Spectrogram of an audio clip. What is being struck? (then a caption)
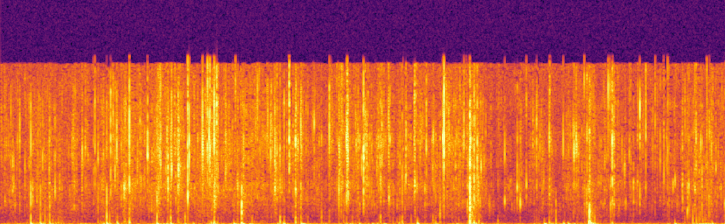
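Foil tea pouch. A green foil tea pouch is held close to the microphone while its base is squeezed and crinkled with long painted nails. The result is a quiet, continuous crackling rustle broken by irregular sharp ticks and a few louder snaps.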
